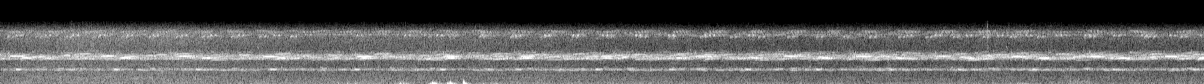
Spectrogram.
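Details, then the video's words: In Bermuda, thousands of tree frogs, with a few crickets, form a steady, shrill, high-pitched ringing chorus that never pauses; it is heard from late afternoon until late morning. "Bermuda's singing tree frogs"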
